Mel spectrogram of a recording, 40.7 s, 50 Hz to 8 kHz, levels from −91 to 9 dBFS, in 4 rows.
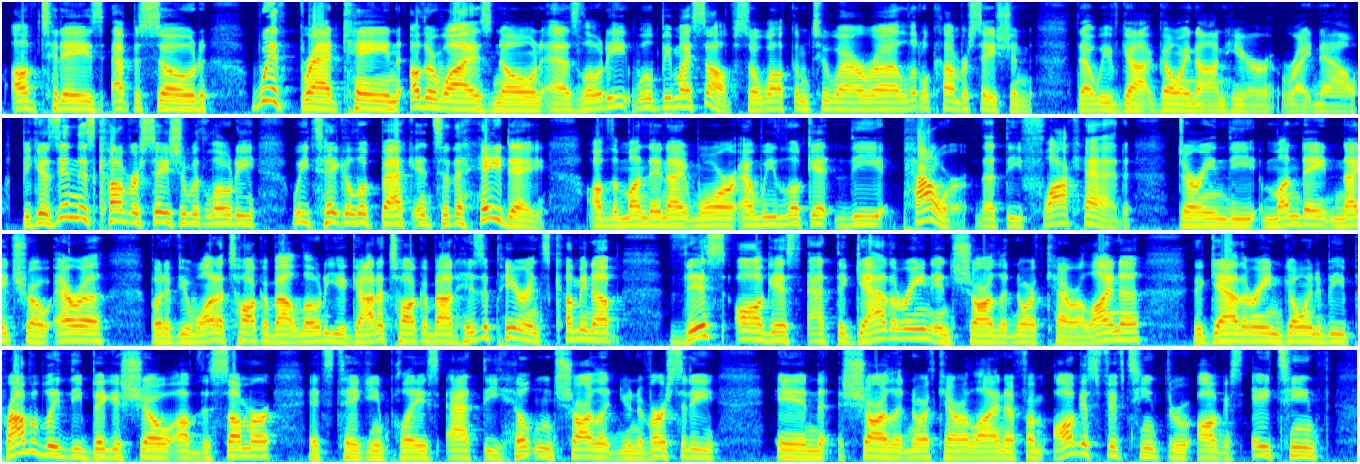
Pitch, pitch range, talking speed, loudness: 145 Hz, 135-165 Hz, 175 wpm, -19 LUFS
